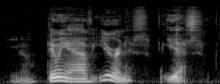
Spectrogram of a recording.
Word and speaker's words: Uranus: gravity of it you know then we have Uranus yes it's pronounced that way and not the way you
